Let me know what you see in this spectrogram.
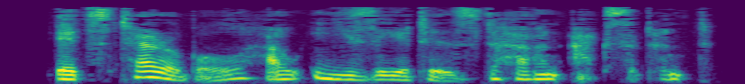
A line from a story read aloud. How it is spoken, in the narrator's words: said Sebastian softly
